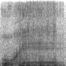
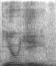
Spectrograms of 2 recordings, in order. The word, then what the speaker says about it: Ugee: de los chicos de UG, o creo que se pronuncia Yuji.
